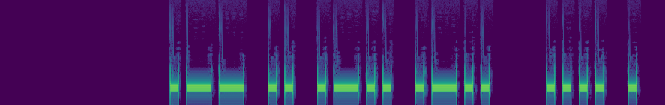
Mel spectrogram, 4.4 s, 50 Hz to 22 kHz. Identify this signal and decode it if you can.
Morse code, heard as a keyed tone, about 22 wpm, 700 Hz. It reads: WILL HE
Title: Sentences from Top 1400 Words 22wpm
